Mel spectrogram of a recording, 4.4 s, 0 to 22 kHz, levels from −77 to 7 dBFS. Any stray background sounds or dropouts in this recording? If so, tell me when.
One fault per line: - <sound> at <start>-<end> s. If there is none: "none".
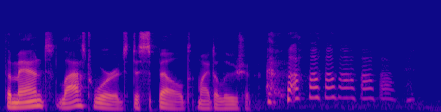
- laugh at 2.7-4.2 s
